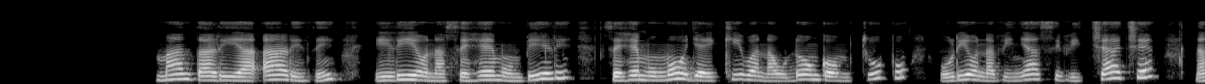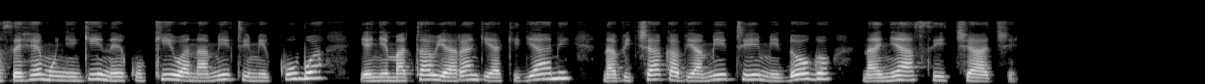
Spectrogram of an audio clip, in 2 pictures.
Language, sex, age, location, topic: Swahili, female, 50+, Dar es Salaam, agriculture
